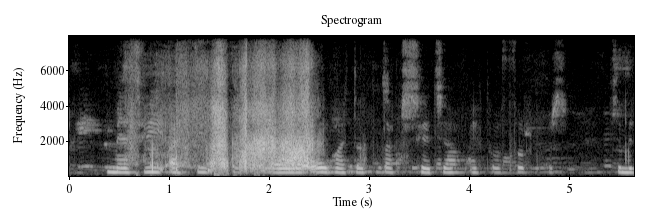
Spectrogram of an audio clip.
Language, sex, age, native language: Icelandic, male, 20-29, Icelandic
